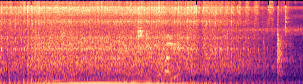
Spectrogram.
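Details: Honda Revo Absolute/Revo Fit injection motorcycle engine after rebuild with crankcase replaced: catches into deep even putter, no knocks, ticks or rattles, head cover off while checking oil circulation rises; healthy idle.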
